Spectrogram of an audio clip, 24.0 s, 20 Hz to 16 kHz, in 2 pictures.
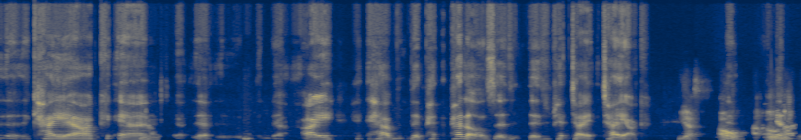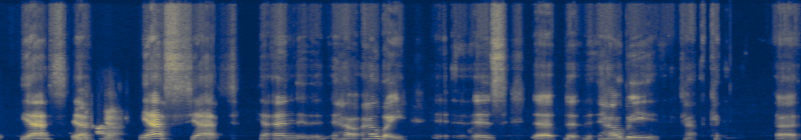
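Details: Woman with aphasia after a stroke in 2010, in ongoing rehabilitation therapy; aphasia.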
